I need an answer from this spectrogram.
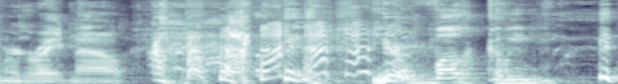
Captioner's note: laughs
